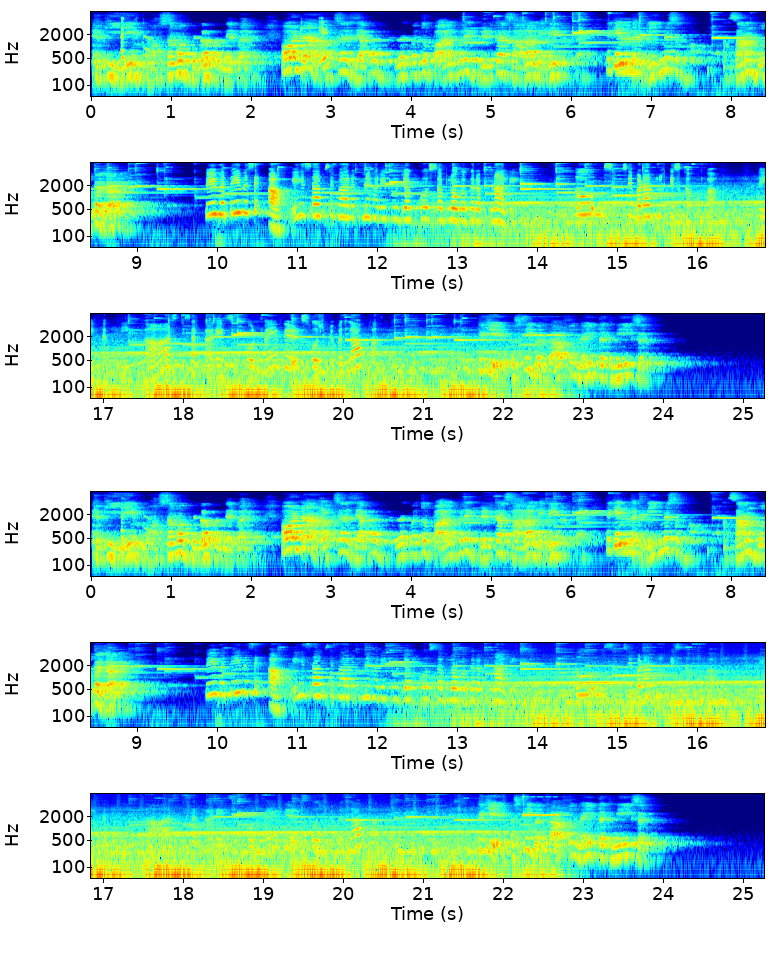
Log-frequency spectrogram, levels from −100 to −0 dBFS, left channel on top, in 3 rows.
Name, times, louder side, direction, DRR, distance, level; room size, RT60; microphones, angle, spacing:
voice 1, 0.0-6.2 6.4-7.6 7.9-8.9 21.7-23.8, equal, 30° right, -2 dB, 1.0 m, -33 dB
sound 1, 4.6-16.6 17.2-22.5, left 4 dB, 80° left, 1.1 m, -44 dB
voice 2, 6.6-6.9 9.8-13.8 14.5-16.2 16.7-16.9 17.2-18.5 18.8-20.5, left 5 dB, 55° left, 12 dB, 0.4 m, -35 dB
sound 2, 10.0-23.3, equal, 75° right, 2.2 m, -54 dB
sound 3, 12.2-22.8, right 1 dB, 50° right, 0.6 m, -33 dB
6.6 x 4.0 x 6.2 m, 1.1 s
head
